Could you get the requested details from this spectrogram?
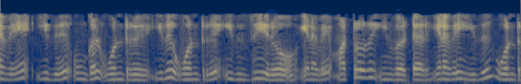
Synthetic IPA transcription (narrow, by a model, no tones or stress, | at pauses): ɐʋeːɪðɯʔʊŋɡɐɭɔndrɯɪðɯɔndrɯʔɪðɯziːɾoːɛ̰nɐʋeːmɐʈrɔɾɯɪnʋɐɾʈɐɾɛnɐʋeːɪðɯɔndr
